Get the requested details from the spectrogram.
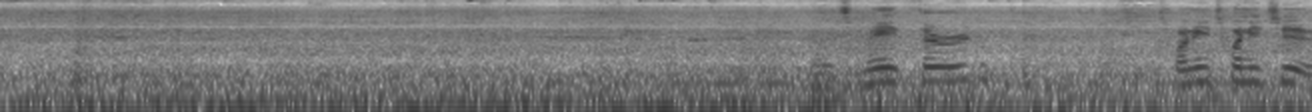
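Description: A freight train rumbles past steadily close by.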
